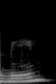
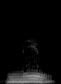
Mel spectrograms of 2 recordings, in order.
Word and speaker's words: mu: one is with the Greek letter mu pronounced mu right when they when you hear them talk about Mu Alpha Theta that's the math our society that's they're saying me for for uh that symbol right there now there's a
